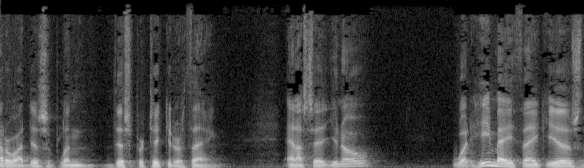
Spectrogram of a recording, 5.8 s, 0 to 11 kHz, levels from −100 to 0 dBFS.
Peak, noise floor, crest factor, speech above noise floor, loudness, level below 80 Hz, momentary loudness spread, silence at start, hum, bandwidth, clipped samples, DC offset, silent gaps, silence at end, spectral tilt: -8 dBFS; -65 dBFS; 18 dB; 41 dB; -25 LUFS; -60 dBFS; 10 LU; 0 s; none; 11 kHz; under 0.1%; under 0.1%; none; 0 s; -6.5 dB/octave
